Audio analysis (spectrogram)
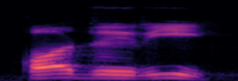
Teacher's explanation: را کے نیچے زیر ہے تو باریک پڑھیں گے را کو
